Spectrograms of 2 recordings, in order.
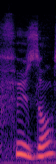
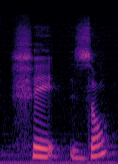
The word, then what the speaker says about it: faisant: On va faire seulement attention là, le verbe alors faisant, ce n'est pas faisant, parce qu'on sait que le phonème AI, ça donne fait et, mais là, ça se prononce faisant.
